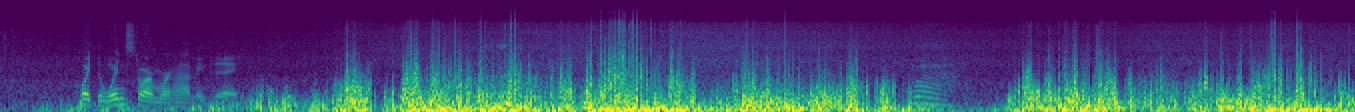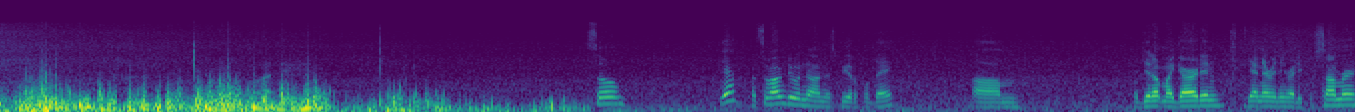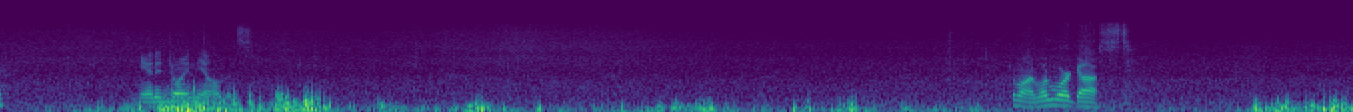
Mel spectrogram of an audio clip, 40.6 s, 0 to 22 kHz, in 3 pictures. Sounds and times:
Wind noise (microphone): 0.0 - 19.8, 27.9 - 37.1, 39.5 - 40.6
Rustling leaves: 0.0 - 40.6
Speech: 0.8 - 2.4, 16.1 - 16.6, 19.4 - 19.8, 20.7 - 22.5, 23.3 - 23.8, 24.9 - 27.2, 28.5 - 29.7, 37.2 - 38.5.

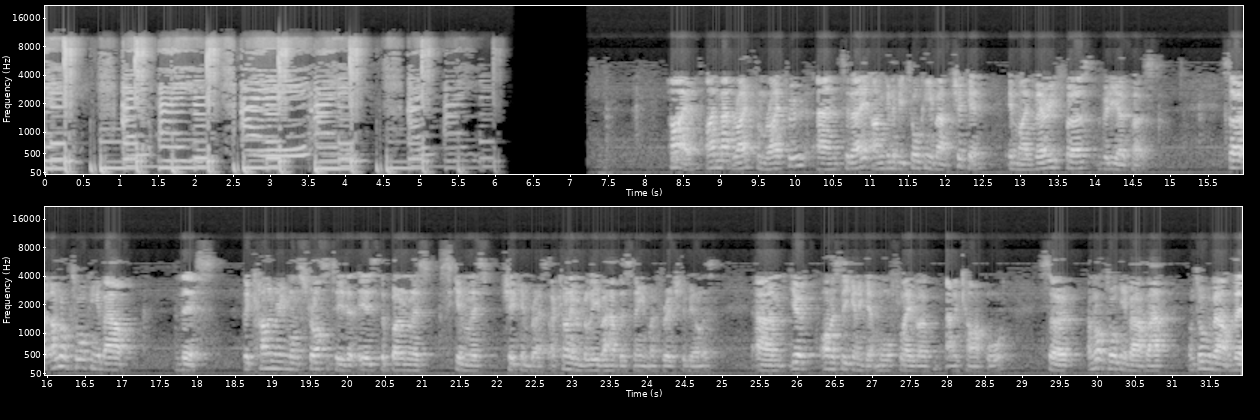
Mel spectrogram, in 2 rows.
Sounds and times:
Speech: 8.3 - 15.0, 15.8 - 31.9.

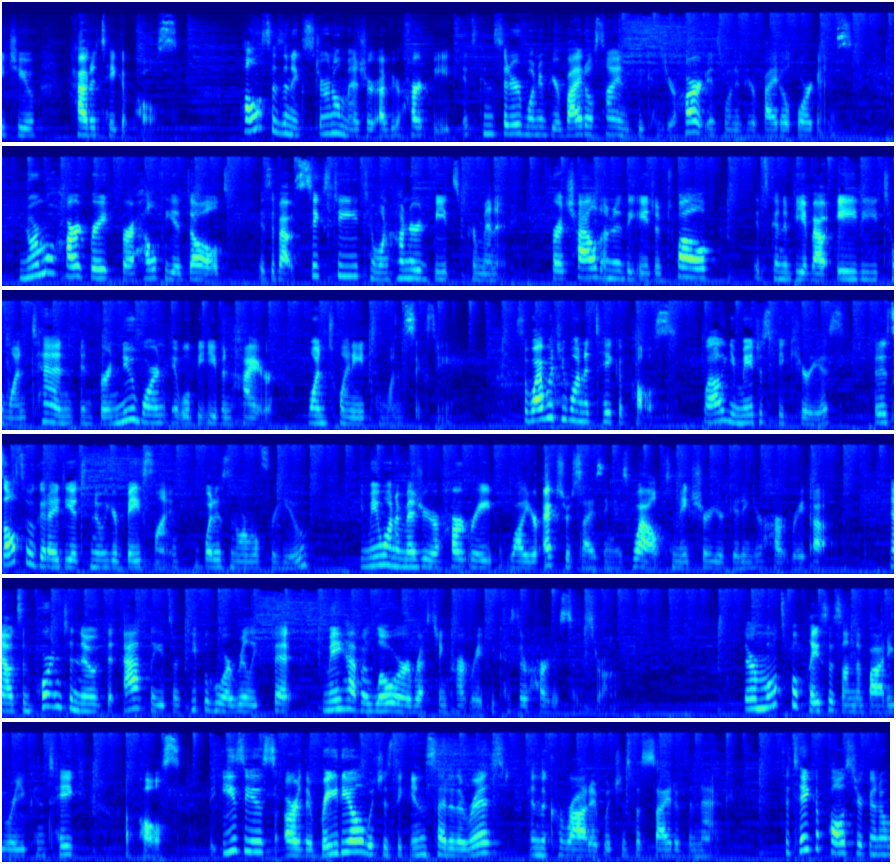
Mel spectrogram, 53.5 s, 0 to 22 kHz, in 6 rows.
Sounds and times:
Speech: 0.0 - 1.8, 2.4 - 8.5, 9.1 - 22.4, 23.0 - 29.8, 30.4 - 35.0, 35.6 - 41.9, 43.1 - 51.8, 52.4 - 53.4
Music: 0.0 - 53.4.

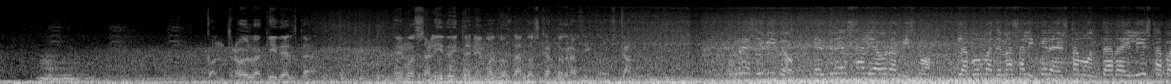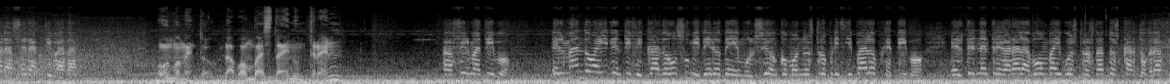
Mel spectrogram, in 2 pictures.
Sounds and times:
Vehicle: 0.0 - 23.4
Speech: 2.1 - 3.2, 3.9 - 6.4, 7.3 - 12.5, 13.3 - 15.2, 16.2 - 23.4.

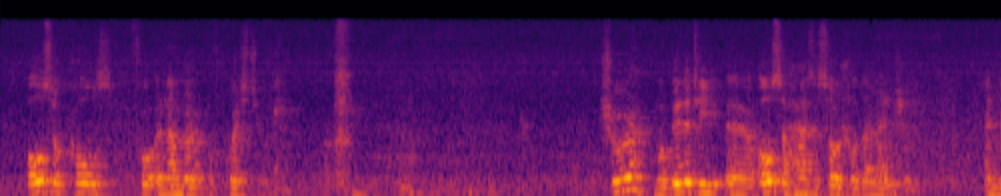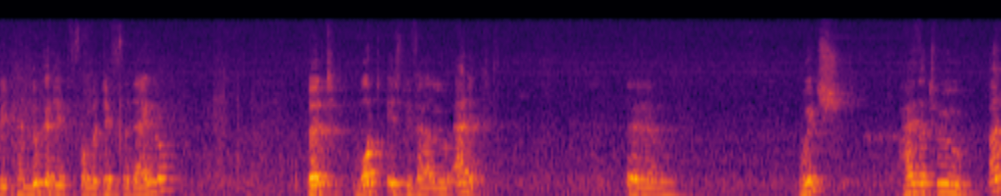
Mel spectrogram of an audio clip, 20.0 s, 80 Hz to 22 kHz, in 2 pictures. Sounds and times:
Inside, small room: 0.0 - 20.0
Speech: 0.2 - 2.9, 6.0 - 9.2, 9.8 - 11.8, 13.1 - 15.0, 16.2 - 16.9, 18.0 - 20.0.

